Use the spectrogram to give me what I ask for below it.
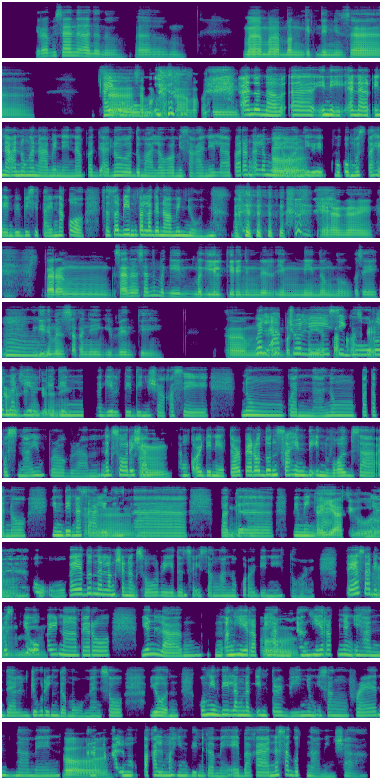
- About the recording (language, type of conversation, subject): Filipino, advice, Paano ko haharapin ang alitan o mga hindi komportableng sandali sa isang pagtitipon?
- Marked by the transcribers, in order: other background noise; laugh; chuckle; sniff; in English: "coordinator"; in English: "involved"; background speech; other noise; in English: "me-main character"; in English: "coordinator"; in English: "i-handle during the moment"; in English: "nag-intervene"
